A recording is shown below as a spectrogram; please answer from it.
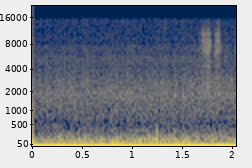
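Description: Quiet outdoor background between sentences: a low, steady rumble with a faint hiss and no distinct events.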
